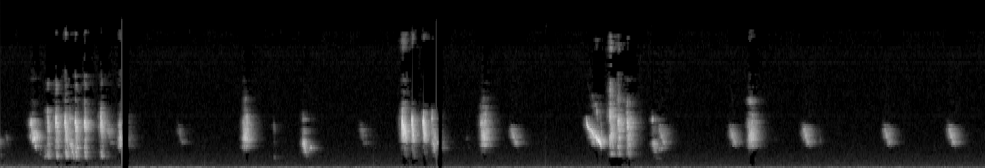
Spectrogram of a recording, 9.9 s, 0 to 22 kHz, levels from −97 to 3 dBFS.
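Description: Two short glitches from damaged data in the compressed stream, at 1.19 to 1.30 s and 4.36 to 4.43 s, each a brief blip. Corrupted bytes made the decoder misread those frames and lose sync until it found the next good frame header.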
